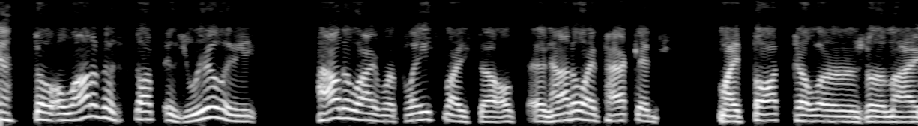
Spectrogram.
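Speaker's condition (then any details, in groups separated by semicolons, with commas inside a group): ALS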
